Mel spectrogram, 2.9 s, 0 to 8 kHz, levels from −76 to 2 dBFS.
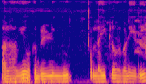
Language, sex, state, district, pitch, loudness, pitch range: Telugu, male, Andhra Pradesh, Sri Satya Sai, 100 Hz, -17 LUFS, 95-105 Hz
